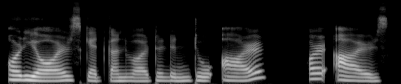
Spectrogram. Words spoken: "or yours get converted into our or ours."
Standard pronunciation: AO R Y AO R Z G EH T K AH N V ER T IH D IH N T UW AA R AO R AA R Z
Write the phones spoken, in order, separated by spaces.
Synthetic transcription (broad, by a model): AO R Y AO R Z G EH T K AH N V ER T IH D IH N T UW AA R AO R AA R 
